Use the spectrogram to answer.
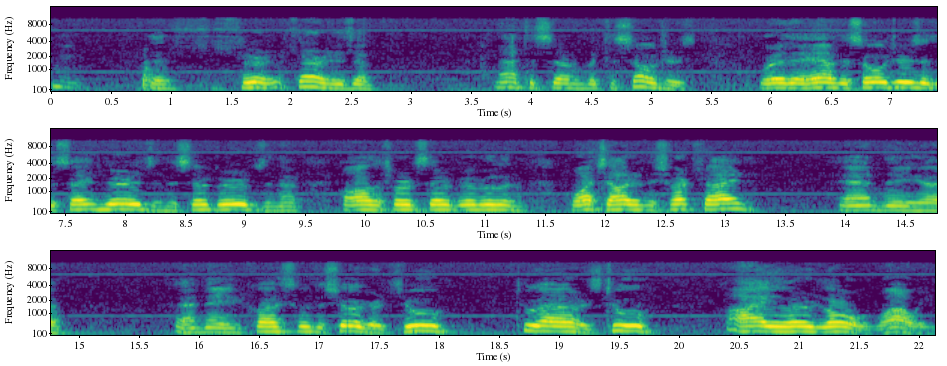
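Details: Patient with Wernicke's (fluent) aphasia; Wernicke's aphasia.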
